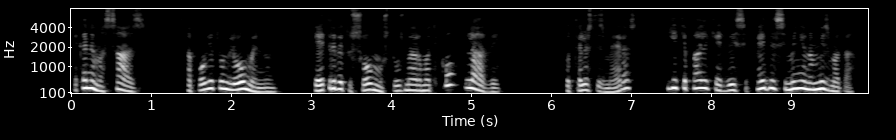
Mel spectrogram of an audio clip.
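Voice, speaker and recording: A woman reads a fairy tale aloud at a steady, even pace. Her voice is mellow and slightly husky. The recording is close and dry. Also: medium pitch, no echo. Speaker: storyteller.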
